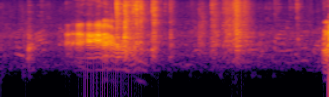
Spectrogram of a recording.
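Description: A man's wordless vocal noise with a wavering pitch, starting about a second in and lasting about a second, followed by quieter breathy mouth sounds.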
